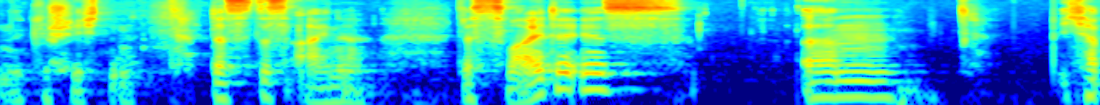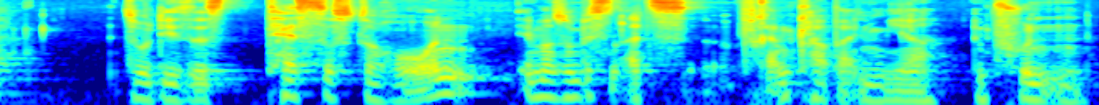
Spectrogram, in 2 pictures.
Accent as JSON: {"language": "German", "town": "Wadgassen", "region": "Saarland", "country": "Germany", "tie": "born or raised there", "also_born_or_lived": "Saarbrücken", "said": "ich geboren wirklich so in Saarbrücken mhm. ähm, und aufgewachsen in einem äh, Ort in der Nähe von Saarlouis, das kennt man vielleicht noch ein mhm. bisschen, der ist Wattgassen"}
